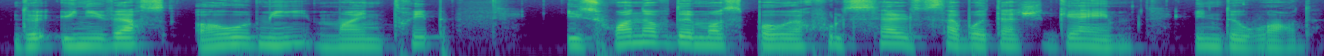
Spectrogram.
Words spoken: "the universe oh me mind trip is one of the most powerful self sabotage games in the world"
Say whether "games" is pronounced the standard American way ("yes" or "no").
no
